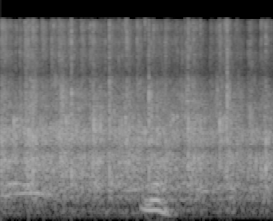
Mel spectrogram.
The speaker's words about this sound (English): If you're called in this place, clap your hands and celebrate your calling. Celebrate it.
